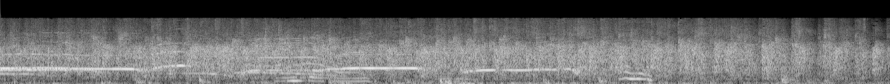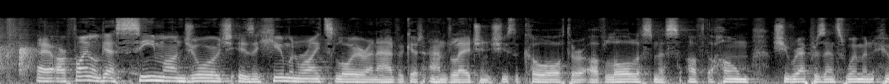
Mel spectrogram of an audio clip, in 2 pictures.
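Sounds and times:
scattered cheers: 0:00.0 - 0:06.6
live audience clapping to welcome a comedian: 0:00.0 - 0:09.6
speech: 0:09.3 - 0:17.7.

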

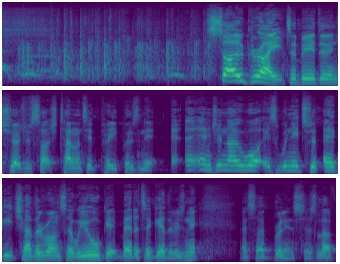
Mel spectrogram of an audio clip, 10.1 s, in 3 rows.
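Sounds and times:
audience applause: 0:00.0 - 0:02.9
speech: 0:02.1 - 0:10.0.

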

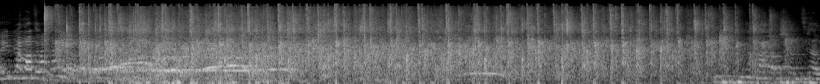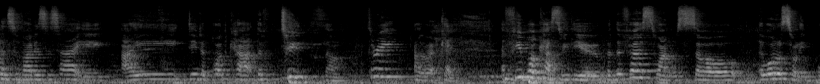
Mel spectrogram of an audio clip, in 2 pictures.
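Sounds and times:
speech: 0:00.2 - 0:00.9, 0:09.6 - 0:11.8, 0:12.6 - 0:16.4
crowd applauding: 0:00.4 - 0:07.9.

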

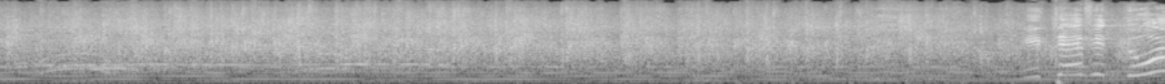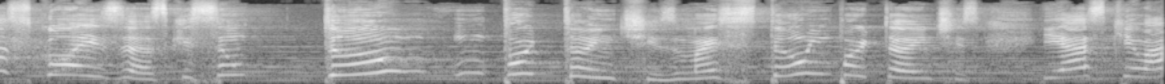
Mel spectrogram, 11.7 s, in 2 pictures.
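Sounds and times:
audience applause: 0:00.0 - 0:05.9
speech: 0:05.2 - 0:11.6.

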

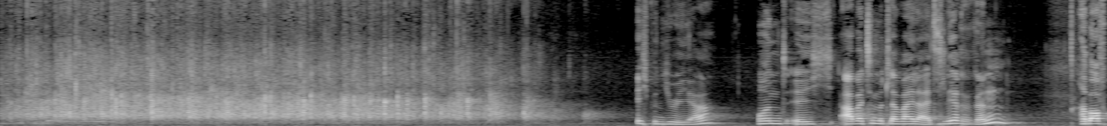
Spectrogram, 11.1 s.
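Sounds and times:
audience applause: 0:00.0 - 0:06.0
speech: 0:06.4 - 0:10.2, 0:10.8 - 0:11.0.

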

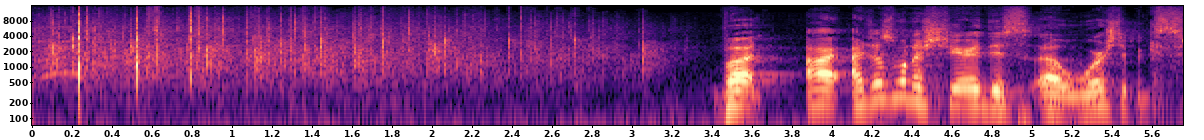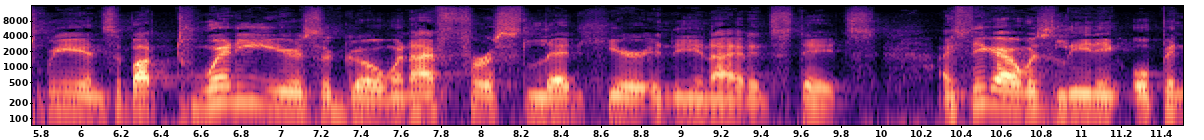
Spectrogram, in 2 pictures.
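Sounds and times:
audience applause: 0:00.0 - 0:03.3
speech: 0:03.4 - 0:11.4.

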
